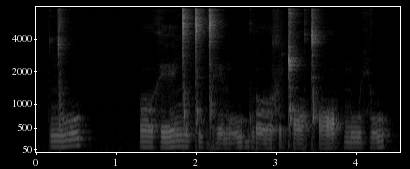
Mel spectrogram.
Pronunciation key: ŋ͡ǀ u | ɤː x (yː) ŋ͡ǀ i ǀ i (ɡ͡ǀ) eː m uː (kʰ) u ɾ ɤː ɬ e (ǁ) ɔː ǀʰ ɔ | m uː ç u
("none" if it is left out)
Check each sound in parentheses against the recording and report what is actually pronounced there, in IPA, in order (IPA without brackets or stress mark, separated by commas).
eː, ɡ͡ǀ, ɡ, ǁ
